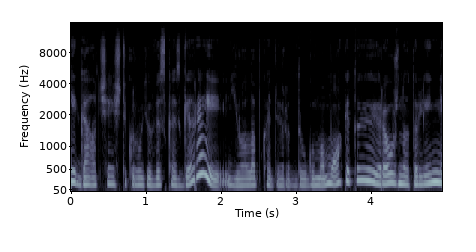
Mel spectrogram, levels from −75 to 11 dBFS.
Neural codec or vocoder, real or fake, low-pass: none; real; 14.4 kHz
